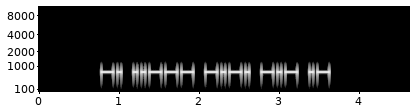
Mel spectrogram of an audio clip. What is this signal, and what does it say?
Morse code, heard as a keyed tone, about 24 wpm, 700 Hz. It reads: N2CKA
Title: Speed Racing - USA Call Signs 20wpm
